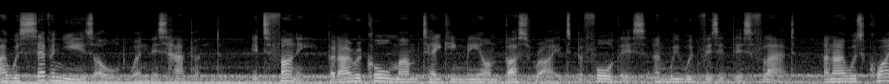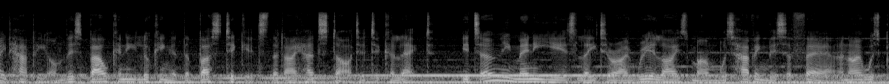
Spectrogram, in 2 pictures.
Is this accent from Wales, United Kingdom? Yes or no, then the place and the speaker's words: no; North West England, United Kingdom; born there; I was born in Lancashire in England in 1968, which makes me 54 by the time, this while you are listening.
